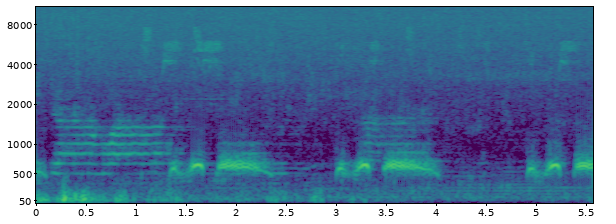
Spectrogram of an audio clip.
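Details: Spotted dove heard in a papaya garden used for lure trapping; repeated phrases of two short low coos followed by a longer drawn coo, about every two seconds, with faint higher tones early on.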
